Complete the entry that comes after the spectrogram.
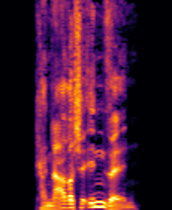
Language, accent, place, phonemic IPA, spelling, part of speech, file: German, Germany, Berlin, /kaˌnaːʁɪʃə ˈʔɪnzl̩n/, Kanarische Inseln, proper noun, De-Kanarische Inseln.ogg
- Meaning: Canary Islands (an archipelago and autonomous community of Spain, off the coast of northwestern Africa, near Morocco)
